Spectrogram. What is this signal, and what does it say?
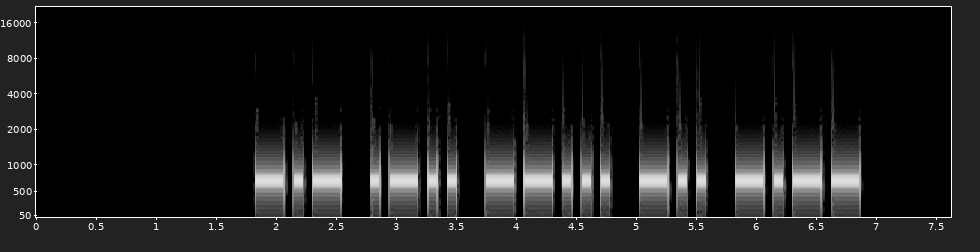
Morse code, heard as a keyed tone, about 15 wpm, 700 Hz. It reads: KL7DY
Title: DXCC-100 Call Signs - 5 Characters - Repeated 2x - 15wpm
